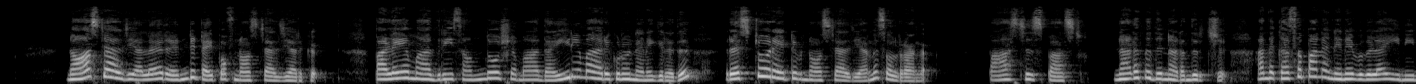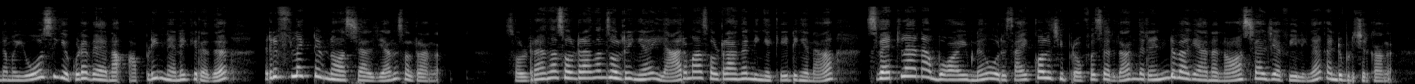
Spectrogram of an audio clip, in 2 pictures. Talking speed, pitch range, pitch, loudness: 100 wpm, 205-275 Hz, 235 Hz, -23 LUFS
